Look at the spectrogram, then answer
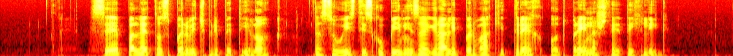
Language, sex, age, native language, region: Slovenian, male, 18-29, Slovenian, Coastal Karst region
